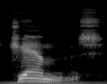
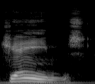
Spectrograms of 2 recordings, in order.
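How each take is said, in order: First: The name is pronounced in a distorted way. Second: The name is pronounced in the standard way. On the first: This is how the speech synthesizer said it. The speaker calls it wrong. "she says, my name is James" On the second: This is how the name should sound. The speaker calls it right. "instead of James"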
